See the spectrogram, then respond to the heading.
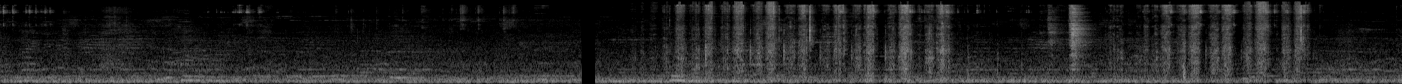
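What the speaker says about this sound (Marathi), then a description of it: "चला आता आपण अशा सर्व गाजरं किसून घेऊया" Carrots being grated by hand for carrot halwa, a steady rasping, scraping rhythm close up that runs on with only a brief break partway through.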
